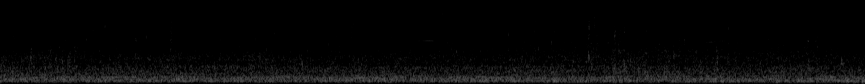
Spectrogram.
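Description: Faint water lapping and splashing, with small ticks of spray, over a steady low hum.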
